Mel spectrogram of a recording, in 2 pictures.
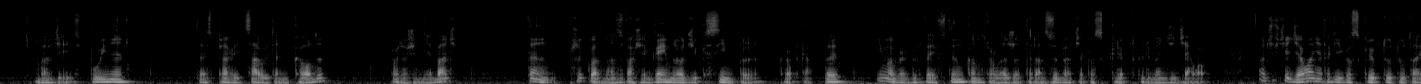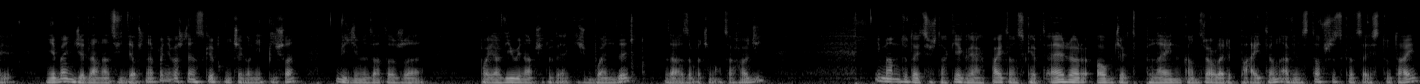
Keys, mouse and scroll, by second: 2.8-5.4 drag, 8.4-11.0 middle drag, 10.0 click, 11.5 click, 13.0-15.0 middle drag, 15.9 p, 20.1 Escape, 21.7-22.4 scroll up 2, 22.4-23.1 scroll up 1, 23.1-23.7 scroll up 1, 27.0-28.4 middle drag.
